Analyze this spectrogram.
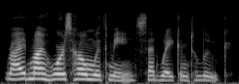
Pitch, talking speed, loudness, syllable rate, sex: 215 Hz, 250 wpm, -20 LUFS, 5.3 syllables/s, female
